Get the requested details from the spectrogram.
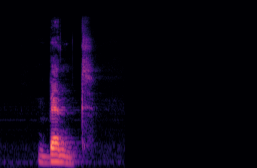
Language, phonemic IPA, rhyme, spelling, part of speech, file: Dutch, /bɛnt/, -ɛnt, bent, verb, Nl-bent.ogg
- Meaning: second-person singular present indicative of zijn; are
